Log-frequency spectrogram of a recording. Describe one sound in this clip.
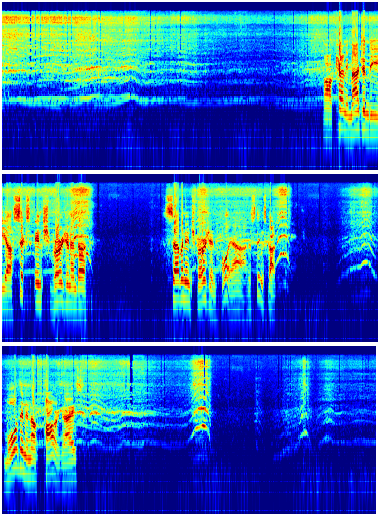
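A small drone buzzes overhead, its whine rising and falling in pitch.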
